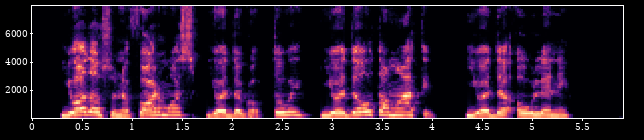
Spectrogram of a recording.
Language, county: Lithuanian, Alytus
